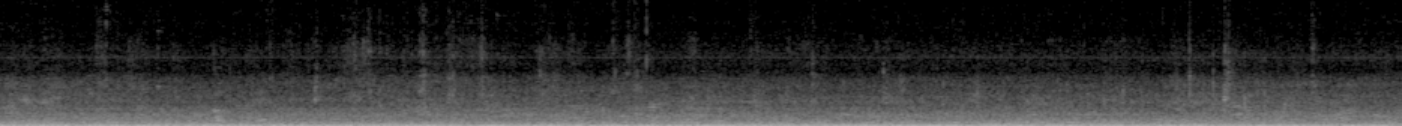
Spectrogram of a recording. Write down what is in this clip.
person or small group talking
